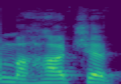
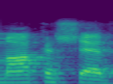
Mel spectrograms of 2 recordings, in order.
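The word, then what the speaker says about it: Makhachev: would you make first you said it wrong you meant to say Islam makev defending his title against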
